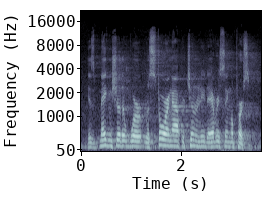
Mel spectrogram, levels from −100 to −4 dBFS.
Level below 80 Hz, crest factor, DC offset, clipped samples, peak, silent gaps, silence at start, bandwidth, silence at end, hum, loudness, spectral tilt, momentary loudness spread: -64 dBFS; 14 dB; under 0.1%; under 0.1%; -14 dBFS; none; 0 s; 13 kHz; 0 s; none; -29 LUFS; -5.5 dB/octave; 6 LU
